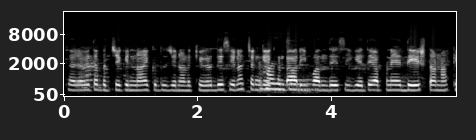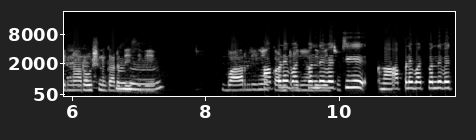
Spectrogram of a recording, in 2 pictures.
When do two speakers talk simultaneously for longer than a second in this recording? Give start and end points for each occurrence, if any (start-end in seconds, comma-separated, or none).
none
